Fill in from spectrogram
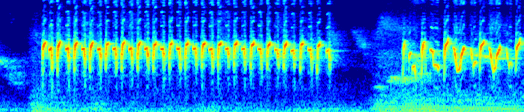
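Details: Long rapid song of a yellow-vented bulbul, meant to spur other kept bulbuls into singing: about thirty even, bubbling notes in a steady three-second run, a short gap, then a more varied warbling phrase over low background noise.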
